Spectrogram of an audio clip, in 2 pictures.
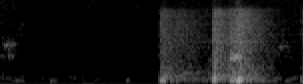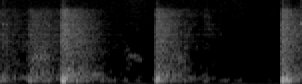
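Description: A small brush worked over a hand-built clay piece on newspaper to smooth it: about six short, soft, scratchy strokes, starting after a quiet second and a half.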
